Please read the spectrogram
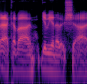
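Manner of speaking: low, smarmy little voice. Retelling an actor's line from a movie trailer, in Adam Sandler smarmy voice. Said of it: "he's in his little swarmy voice".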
